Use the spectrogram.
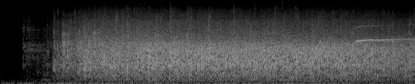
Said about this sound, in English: Catherine Bott at Cadogan Hall, and more wild cheering coming from them.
